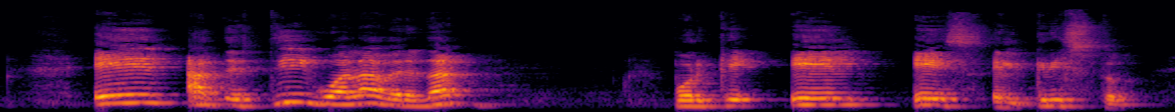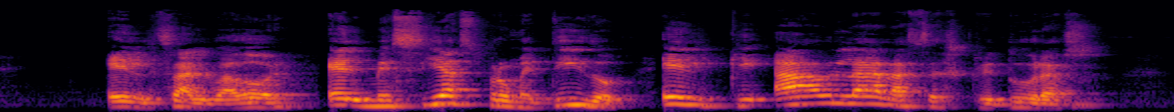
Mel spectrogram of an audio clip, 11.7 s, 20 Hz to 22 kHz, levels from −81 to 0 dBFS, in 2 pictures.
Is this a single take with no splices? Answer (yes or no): no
